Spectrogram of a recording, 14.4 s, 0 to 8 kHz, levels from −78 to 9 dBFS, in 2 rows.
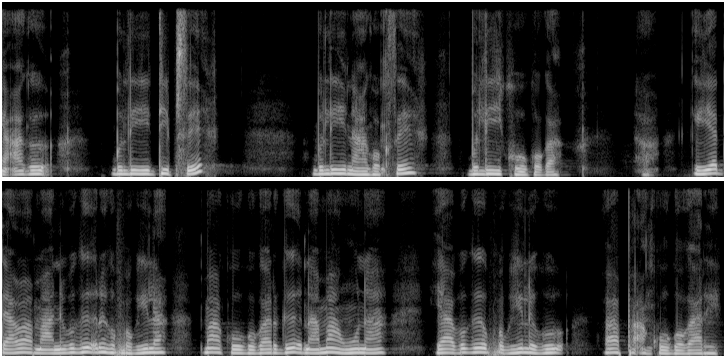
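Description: Gain pumping runs throughout: the level is pulled down on each loud stretch of speech, swinging by around 10 dB, so loud and soft parts end up closer in level and the sound is squashed. The likely cause is gain set far too high, with a fast limiter pulling it down.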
